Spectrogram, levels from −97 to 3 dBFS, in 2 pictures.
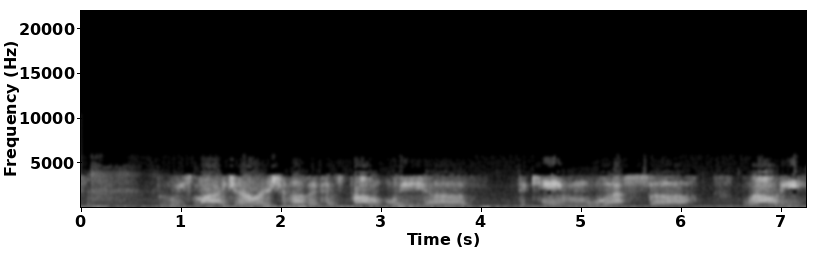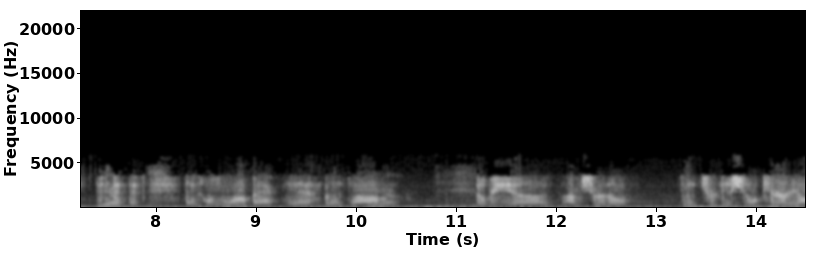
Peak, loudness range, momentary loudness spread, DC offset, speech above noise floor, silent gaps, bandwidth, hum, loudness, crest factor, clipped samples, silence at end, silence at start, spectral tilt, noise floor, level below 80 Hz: -6 dBFS; 7 LU; 17 LU; under 0.1%; 21 dB; none; 6 kHz; none; -29 LUFS; 26 dB; under 0.1%; 0 s; 0 s; 3.5 dB/octave; -52 dBFS; -50 dBFS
